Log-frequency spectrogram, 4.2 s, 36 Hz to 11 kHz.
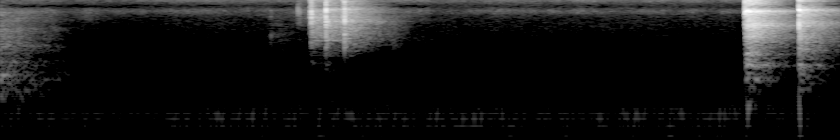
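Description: A ratchet wrench tightens cylinder head bolts on a turbocharged LS/LQ4 V8 engine, giving two brief bursts of sharp ratcheting clicks, one near the middle and a louder, closer pair at the end, with quiet between.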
